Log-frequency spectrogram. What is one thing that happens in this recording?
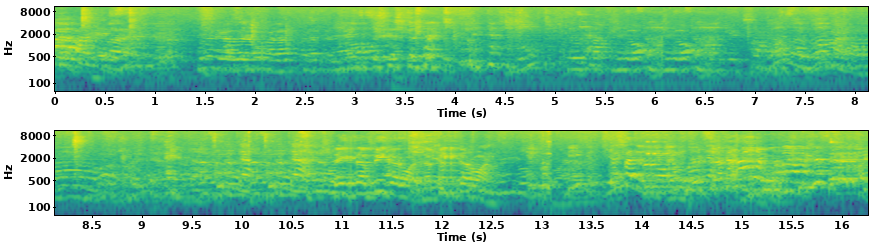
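Several women talk and laugh together, close by, in a lively group.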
